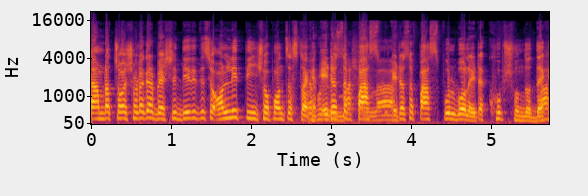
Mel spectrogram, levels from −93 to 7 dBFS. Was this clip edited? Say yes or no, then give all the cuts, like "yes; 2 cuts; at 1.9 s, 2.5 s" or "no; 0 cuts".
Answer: yes; 1 cut; at 2.7 s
